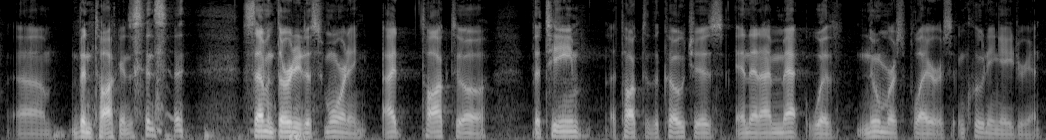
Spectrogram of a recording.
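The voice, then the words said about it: Slightly raspy voice. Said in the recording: “my voice is a little rasp right now”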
